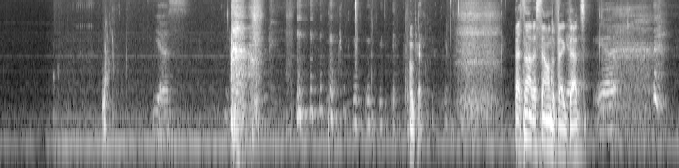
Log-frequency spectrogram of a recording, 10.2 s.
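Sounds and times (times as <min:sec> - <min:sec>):
gulping gurgle of a swallowed burp: 0:01.3 - 0:01.9
speech: 0:01.5 - 0:01.7, 0:02.3 - 0:02.8, 0:06.3 - 0:06.5, 0:07.8 - 0:09.4.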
